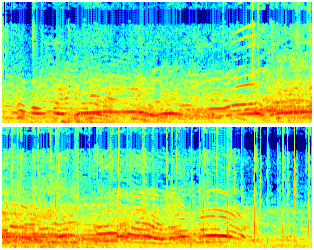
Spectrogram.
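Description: Crowd of spectators at a football game shouting and cheering, many high-pitched voices at once, dying down near the end.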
